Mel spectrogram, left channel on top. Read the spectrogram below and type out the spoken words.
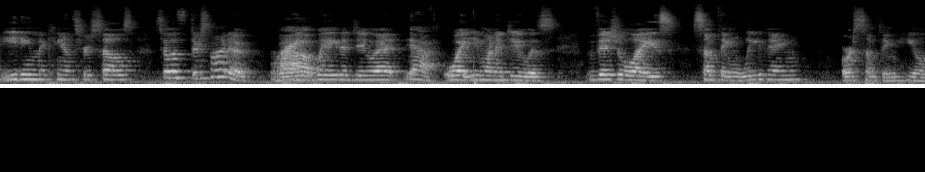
eating the cancer cells. So there's not a right way to do it. Yeah. What you want to do is visualize something leaving or something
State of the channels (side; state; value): right; silent; digital silence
